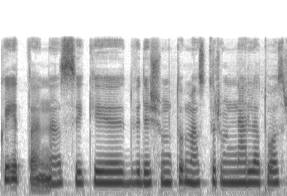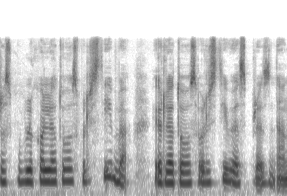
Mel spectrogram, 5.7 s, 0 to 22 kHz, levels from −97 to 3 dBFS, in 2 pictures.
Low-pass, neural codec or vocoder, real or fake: 10.8 kHz; vocoder, 24 kHz, 100 mel bands, Vocos; fake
